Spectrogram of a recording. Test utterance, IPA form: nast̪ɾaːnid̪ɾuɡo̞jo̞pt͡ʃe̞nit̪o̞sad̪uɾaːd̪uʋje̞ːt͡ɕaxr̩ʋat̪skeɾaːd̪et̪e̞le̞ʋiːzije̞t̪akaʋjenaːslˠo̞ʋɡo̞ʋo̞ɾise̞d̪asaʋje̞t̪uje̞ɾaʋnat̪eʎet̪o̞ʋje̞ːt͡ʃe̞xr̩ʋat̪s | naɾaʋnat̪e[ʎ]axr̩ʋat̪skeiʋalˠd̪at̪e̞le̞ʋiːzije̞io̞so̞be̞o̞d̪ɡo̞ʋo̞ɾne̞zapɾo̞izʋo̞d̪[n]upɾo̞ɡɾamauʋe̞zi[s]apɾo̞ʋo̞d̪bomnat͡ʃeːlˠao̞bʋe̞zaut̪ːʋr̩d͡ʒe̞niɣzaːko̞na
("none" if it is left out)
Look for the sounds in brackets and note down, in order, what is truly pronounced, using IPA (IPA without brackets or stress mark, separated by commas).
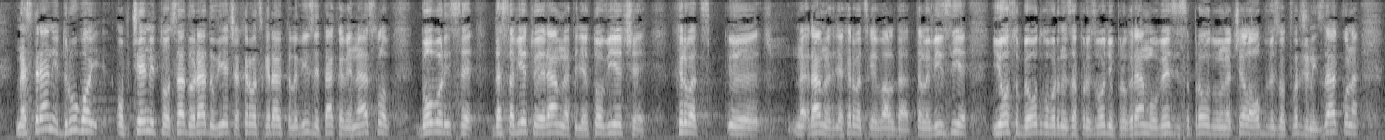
ʎ, ɲ, s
